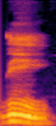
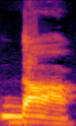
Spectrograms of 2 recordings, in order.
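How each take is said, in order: First: The vowel sounds like 'ee'. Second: The vowel sounds like 'uh'. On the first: The next word starts with a vowel. "তখন আমি উচ্চারণ করব দি" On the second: The next word starts with a consonant. "উচ্চারণ হবে দা"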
